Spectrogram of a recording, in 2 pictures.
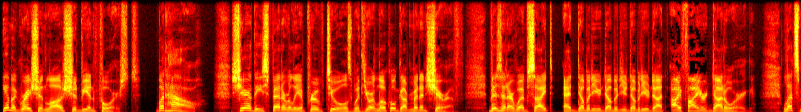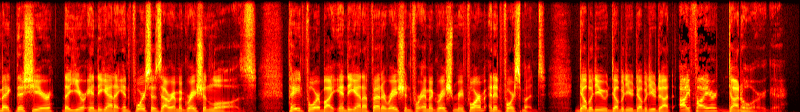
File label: ad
